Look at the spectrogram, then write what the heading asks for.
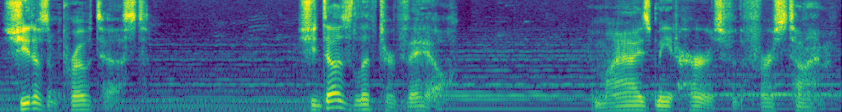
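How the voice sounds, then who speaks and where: A man's voice: lowish voice, sing-song, measured pace. An actor playing a laid-back, cynical con man in a hardboiled noir radio play, with a wry, slangy, world-weary delivery. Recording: radio drama with music underneath. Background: prominent background music.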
